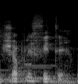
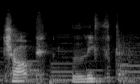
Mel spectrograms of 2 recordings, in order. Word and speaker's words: Choplifter: Mas é que tá, não é, não é assim que se pronuncia porque a palavra não é essa. É, é Choplifter. Porque são duas palavras no caso, né? Chop é uma palavra, eu não sei por que, que é essa palavra é assim, mas chop é uma palavra para helicóptero.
